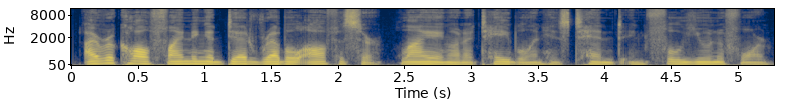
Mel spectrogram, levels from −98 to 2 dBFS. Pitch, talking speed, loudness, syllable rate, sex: 110 Hz, 195 wpm, -19 LUFS, 5.2 syllables/s, male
